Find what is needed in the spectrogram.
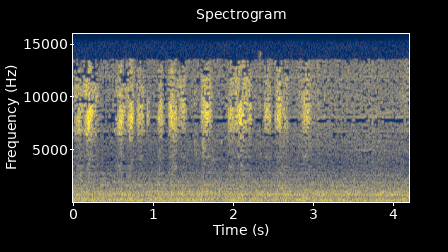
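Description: Faint scratching of handwriting strokes, short and irregular, over a low steady room hum.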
